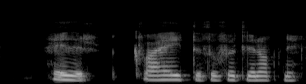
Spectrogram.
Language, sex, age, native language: Icelandic, male, 11, Icelandic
